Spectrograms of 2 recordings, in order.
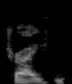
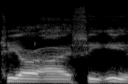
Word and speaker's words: Trice: I understand why everybody call him Trice and why he said cuz it's Montrice, but when you take out the Mont out, it's Trice.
